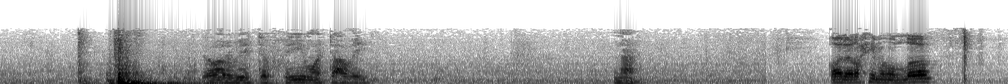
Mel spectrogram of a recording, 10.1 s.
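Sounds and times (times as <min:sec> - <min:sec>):
door pushed shut with a rubbing swish and low thud: 0:00.8 - 0:02.2
speech: 0:02.0 - 0:03.8, 0:06.1 - 0:06.5, 0:08.3 - 0:09.4.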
